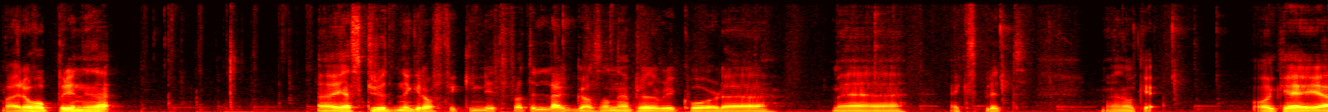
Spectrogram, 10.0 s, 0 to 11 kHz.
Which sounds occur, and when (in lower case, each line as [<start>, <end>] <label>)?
[0.00, 0.30] male speech
[0.00, 9.95] music
[0.00, 9.95] video game sound
[0.41, 0.79] male speech
[1.17, 1.39] clicking
[1.63, 1.74] clicking
[2.34, 3.35] male speech
[3.48, 5.77] male speech
[5.81, 7.54] rustle
[6.17, 6.81] male speech
[6.47, 6.59] clicking
[7.06, 7.66] male speech
[7.43, 7.54] clicking
[7.72, 8.06] breathing
[8.22, 8.66] male speech
[8.71, 8.84] clicking
[9.05, 9.16] clicking
[9.38, 9.95] male speech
